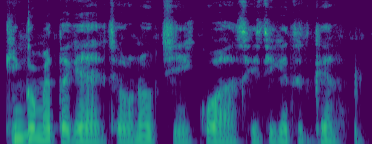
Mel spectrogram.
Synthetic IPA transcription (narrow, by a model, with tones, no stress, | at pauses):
ki˦ŋɡo˦me˦t̪a˧ke˧ja˨k̚t͡ʃa˨o˧ne˦˧k̚t͡ʃi˧kʷa˧˨si˧si˧ke˦ti˦t̪̚ke˦˧l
